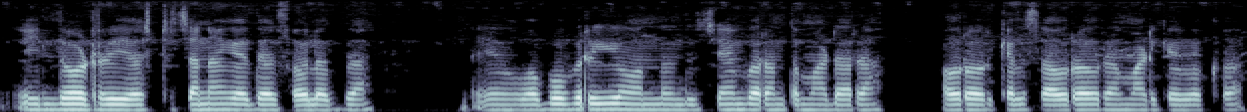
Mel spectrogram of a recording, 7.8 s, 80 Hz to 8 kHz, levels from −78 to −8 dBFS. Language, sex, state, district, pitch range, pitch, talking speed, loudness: Kannada, male, Karnataka, Raichur, 140-145 Hz, 140 Hz, 100 wpm, -21 LUFS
